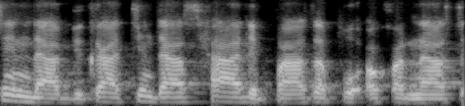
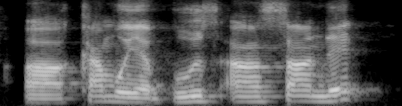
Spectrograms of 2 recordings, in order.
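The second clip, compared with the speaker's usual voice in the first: usual speaking voice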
